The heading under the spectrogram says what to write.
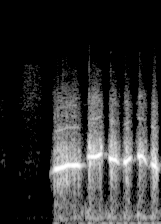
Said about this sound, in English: Can you guys whistle? Yeah. Whistle for me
